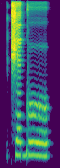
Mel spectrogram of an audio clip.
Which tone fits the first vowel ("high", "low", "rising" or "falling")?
low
